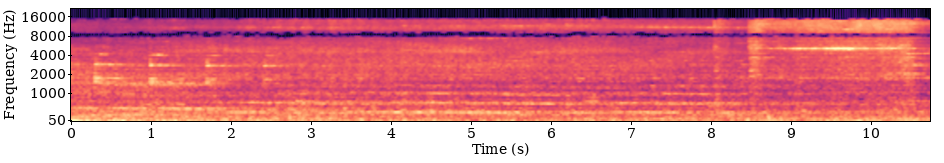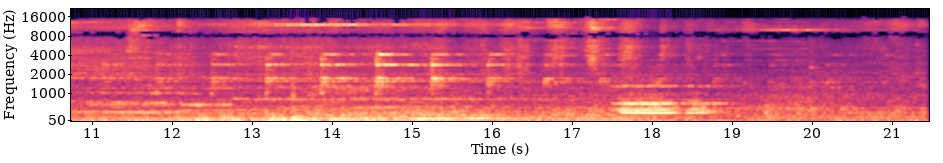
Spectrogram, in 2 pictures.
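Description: NJ Transit ALP-46A electric locomotive and its coaches rolling past and slowing: a steady whine and squeal from the wheels and brakes, and a run of wheel clicks over the rail joints. A short horn blast sounds near the end and is the loudest moment.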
